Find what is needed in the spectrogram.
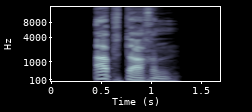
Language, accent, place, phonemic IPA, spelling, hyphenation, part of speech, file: German, Germany, Berlin, /ˈapˌdaxn̩/, abdachen, ab‧da‧chen, verb, De-abdachen.ogg
- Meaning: 1. to slope (to exhibit a slope) 2. to slope (to create a slope) 3. to remove the roof of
